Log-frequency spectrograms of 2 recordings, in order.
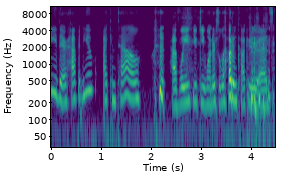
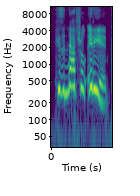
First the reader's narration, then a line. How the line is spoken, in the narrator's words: Kakeru screams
